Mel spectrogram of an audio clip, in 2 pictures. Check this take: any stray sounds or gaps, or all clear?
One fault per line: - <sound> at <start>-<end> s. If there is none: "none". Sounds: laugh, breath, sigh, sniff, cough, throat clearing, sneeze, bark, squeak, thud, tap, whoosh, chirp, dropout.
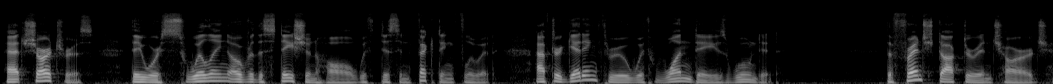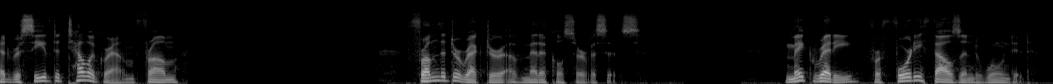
none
